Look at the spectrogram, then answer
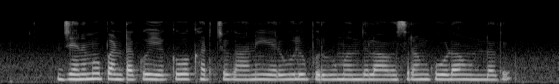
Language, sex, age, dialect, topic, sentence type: Telugu, female, 18-24, Southern, agriculture, statement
